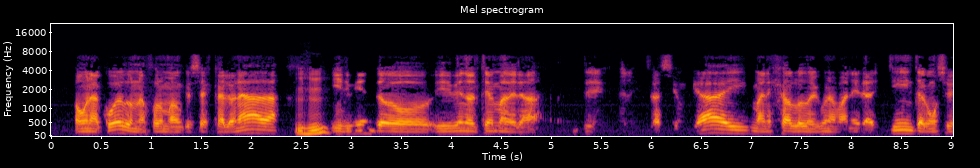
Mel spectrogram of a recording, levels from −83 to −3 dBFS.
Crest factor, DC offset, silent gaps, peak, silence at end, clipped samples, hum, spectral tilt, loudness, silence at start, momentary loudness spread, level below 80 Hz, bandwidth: 18 dB; under 0.1%; none; -4 dBFS; 0 s; under 0.1%; none; -5.5 dB/octave; -21 LUFS; 0.25 s; 12 LU; -64 dBFS; 7.4 kHz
